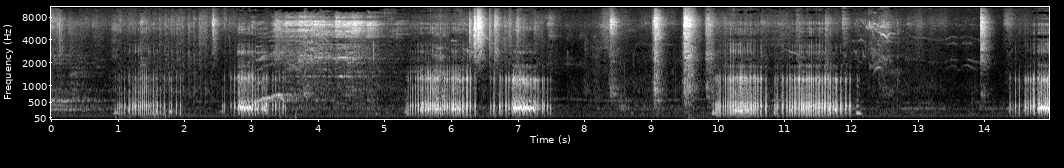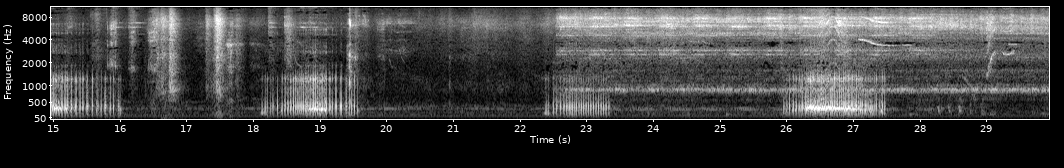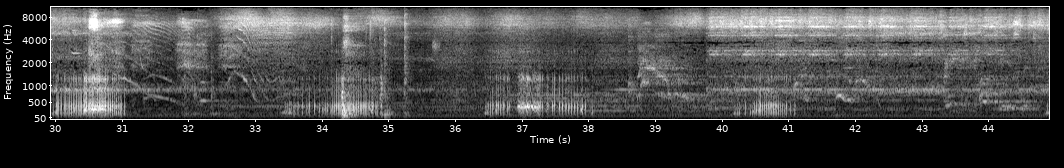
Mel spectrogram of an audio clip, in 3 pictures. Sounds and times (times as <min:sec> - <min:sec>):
Snoring: 0:00.9 - 0:03.6, 0:05.3 - 0:07.6, 0:09.8 - 0:12.2, 0:14.4 - 0:16.1, 0:18.1 - 0:19.6, 0:22.4 - 0:23.8, 0:24.5 - 0:31.5, 0:32.5 - 0:35.1, 0:36.4 - 0:38.1, 0:40.1 - 0:41.4.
